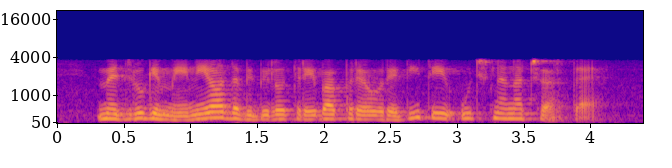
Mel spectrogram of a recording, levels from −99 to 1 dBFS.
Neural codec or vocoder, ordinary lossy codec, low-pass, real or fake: vocoder, 24 kHz, 100 mel bands, Vocos; none; 3.6 kHz; fake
